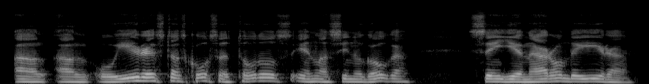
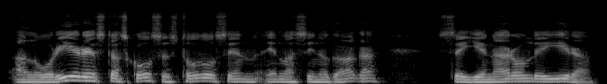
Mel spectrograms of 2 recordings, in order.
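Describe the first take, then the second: Both takes have the same delivery.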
